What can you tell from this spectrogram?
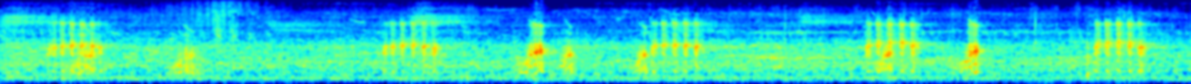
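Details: Marsh frogs in a spring pond, many calling together: pulsed, rattling croaks in short bursts of rapid beats, about six bursts over twelve seconds, mixed with a few sharp clicks over a quiet background.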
